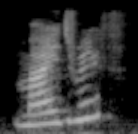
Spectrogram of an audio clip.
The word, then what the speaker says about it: midriff: Midriff? So that is pronounced midriff. Midriff. I sound, midriff.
